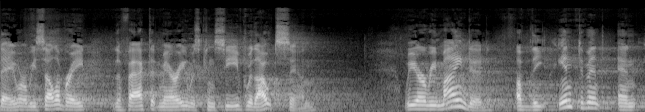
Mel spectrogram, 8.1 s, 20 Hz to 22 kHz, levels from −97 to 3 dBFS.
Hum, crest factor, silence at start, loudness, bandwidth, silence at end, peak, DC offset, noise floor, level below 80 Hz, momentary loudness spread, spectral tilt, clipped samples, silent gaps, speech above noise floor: none; 18 dB; 0 s; -19 LUFS; 16 kHz; 0 s; -2 dBFS; under 0.1%; -48 dBFS; -58 dBFS; 12 LU; -5.5 dB/octave; under 0.1%; none; 30 dB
